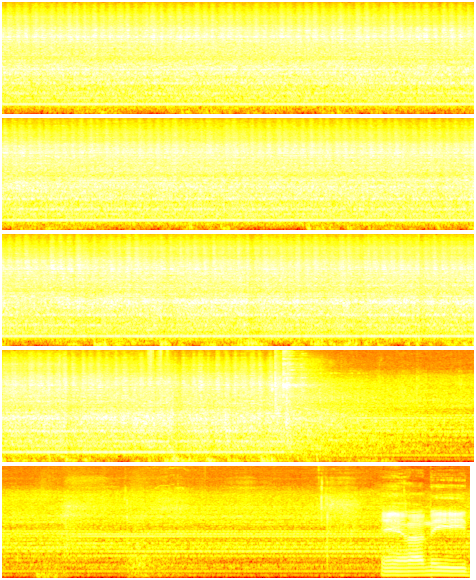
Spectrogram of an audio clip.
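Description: A metal lathe turning a vise guide rod on a cutting pass gives a loud, steady whine and mechanical hum with a constant tone for about seventeen seconds, then winds down to a quieter idle.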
